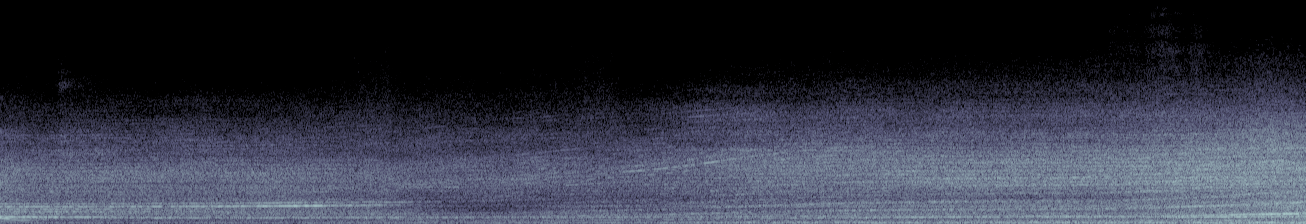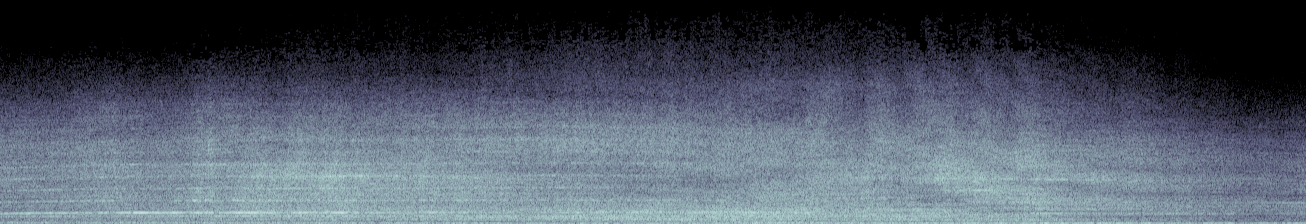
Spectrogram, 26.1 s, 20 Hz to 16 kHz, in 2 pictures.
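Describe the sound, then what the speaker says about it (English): A Lufthansa Airbus A320neo departs from Manchester Airport, its jet engines whining with rising tones that grow into a loud, building roar, then slowly fade, continuous for about twenty-five seconds with no voices. "Lufthansa 2507 to Munich, nach München, DAIJR A320"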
